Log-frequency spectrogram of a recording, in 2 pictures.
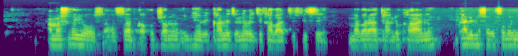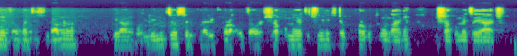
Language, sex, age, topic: Rundi, male, 36-49, education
